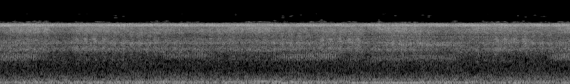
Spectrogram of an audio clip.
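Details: Summer-dusk cicadas in Georgia, USA, the males chirping to attract females; a constant sizzling high buzz with faint rhythmic pulsing and soft rises and falls every couple of seconds.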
